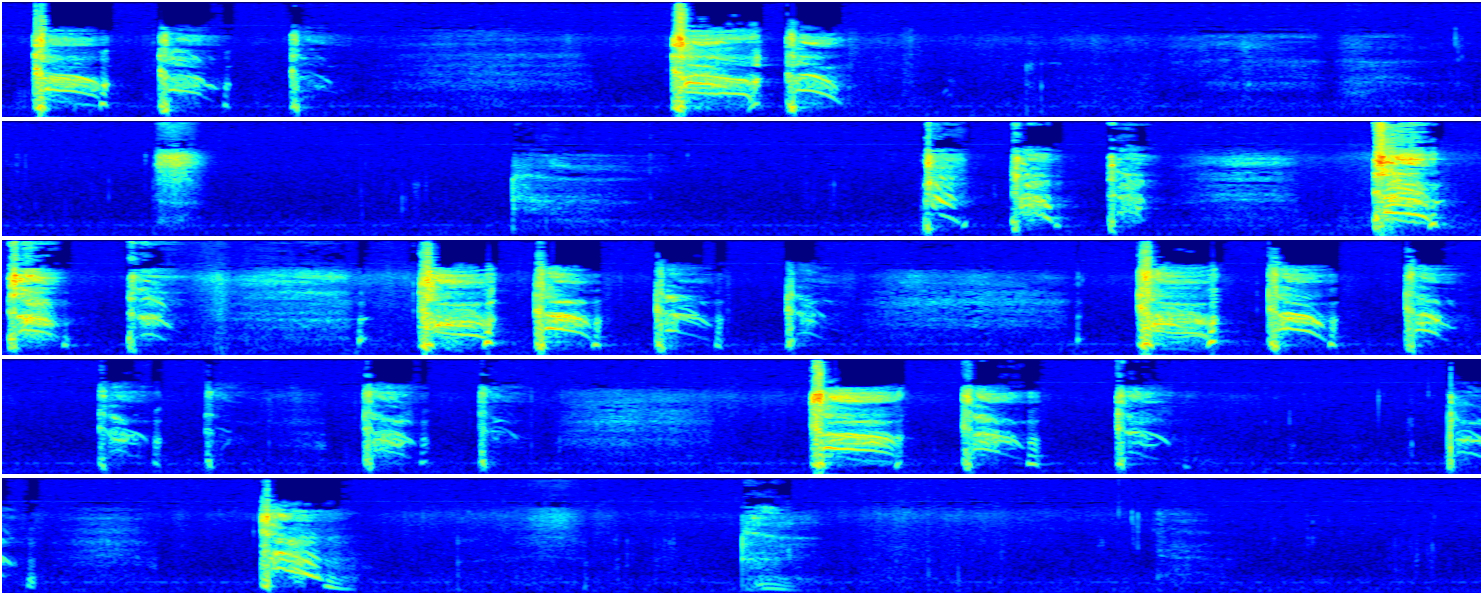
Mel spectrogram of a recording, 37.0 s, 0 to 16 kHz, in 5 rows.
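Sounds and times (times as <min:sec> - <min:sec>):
man coughing: 0:00.1 - 0:01.8, 0:03.4 - 0:04.3, 0:12.0 - 0:13.2, 0:14.2 - 0:15.7, 0:16.5 - 0:19.0, 0:20.5 - 0:22.1, 0:22.7 - 0:23.4, 0:24.0 - 0:24.8, 0:26.2 - 0:28.1, 0:29.4 - 0:29.8, 0:30.9 - 0:31.4, 0:33.3 - 0:33.7
soft breaths: 0:01.8 - 0:03.2, 0:04.3 - 0:07.5, 0:13.2 - 0:14.2, 0:15.7 - 0:16.9, 0:19.0 - 0:20.3, 0:24.9 - 0:26.2, 0:29.8 - 0:30.8, 0:31.5 - 0:36.2.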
